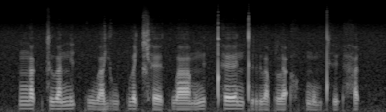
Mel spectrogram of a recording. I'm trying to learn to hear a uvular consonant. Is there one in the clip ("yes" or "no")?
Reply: no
